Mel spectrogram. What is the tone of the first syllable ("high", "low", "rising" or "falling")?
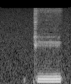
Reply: high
